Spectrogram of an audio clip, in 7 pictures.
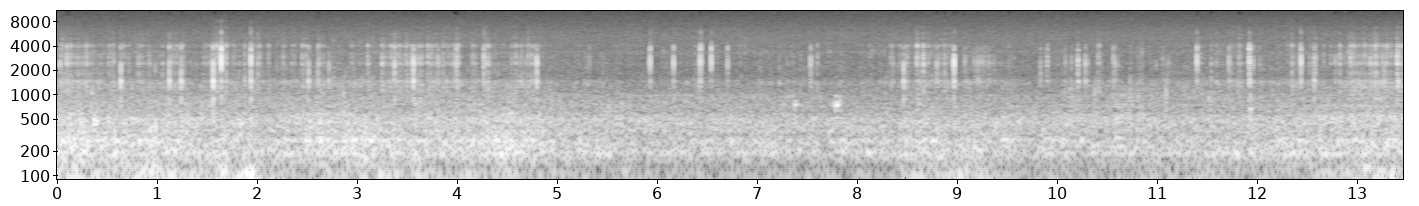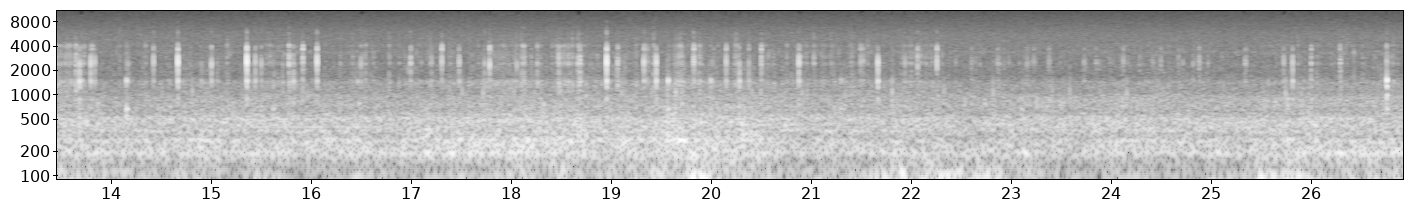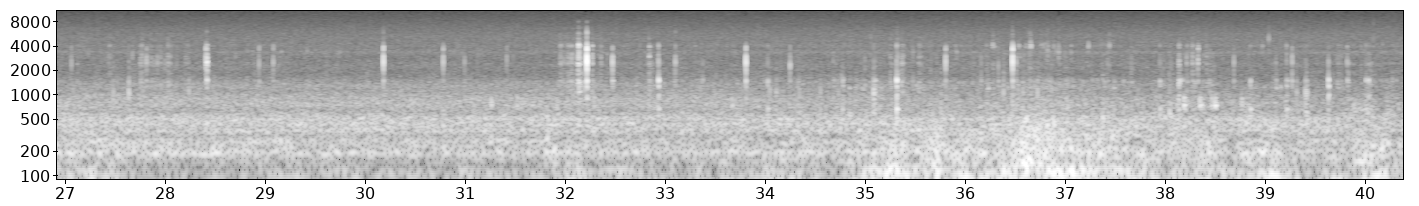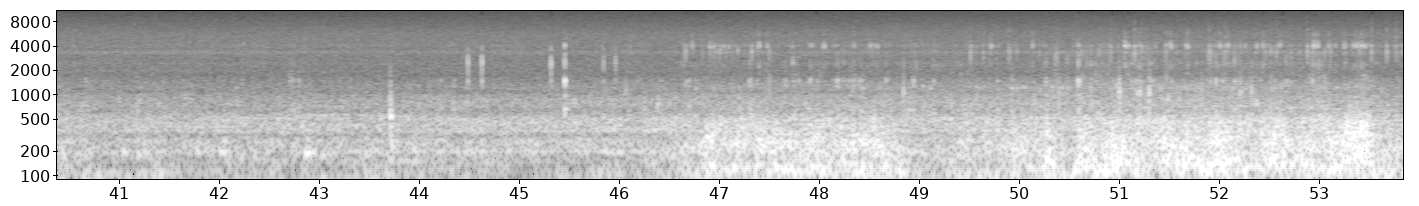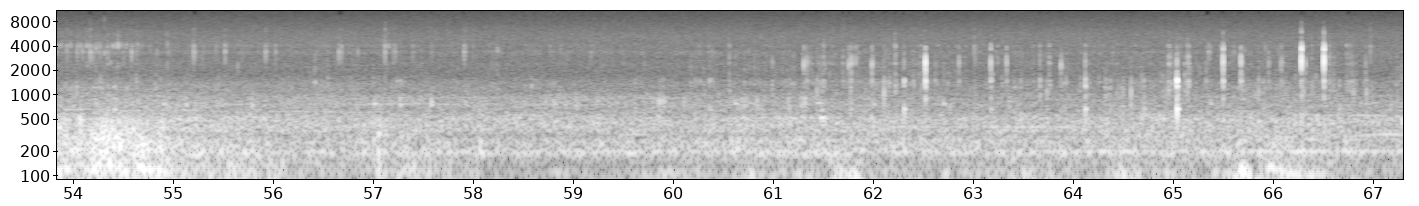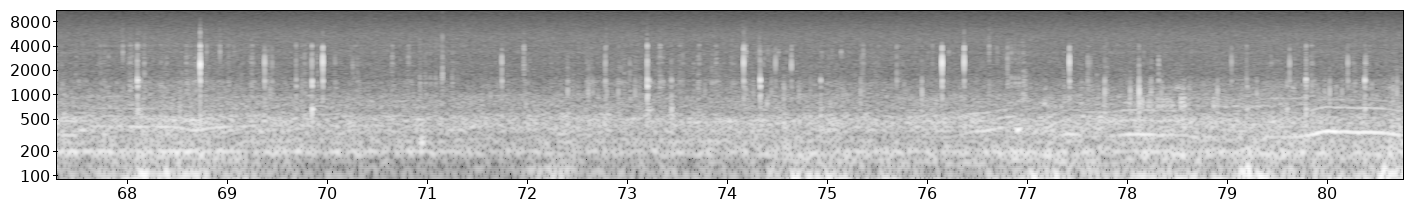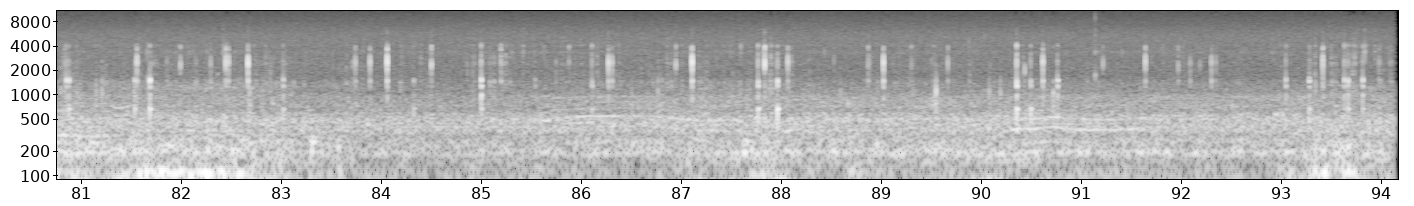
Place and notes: Utena, Lithuania, a dead tree in a wind
contact microphones in a dead tree trunk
